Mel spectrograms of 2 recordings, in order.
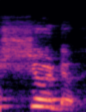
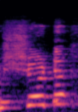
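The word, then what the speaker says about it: should: और यहां पर भी एल को कहेंगे चुप रहो और इसको पढ़ेंगे शुड एस एच ओ यू एल डी एल हो गया साइलेंट पढ़ेंगे इसको शुड अर्थ इसका निकल कर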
